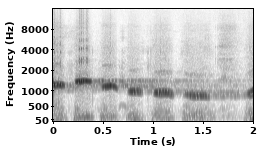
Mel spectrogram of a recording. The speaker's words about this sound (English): Who wants to listen to some whistling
